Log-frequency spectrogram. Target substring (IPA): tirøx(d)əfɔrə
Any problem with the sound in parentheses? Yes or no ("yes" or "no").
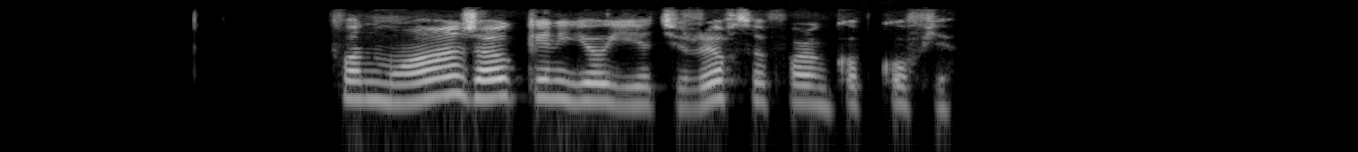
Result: yes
